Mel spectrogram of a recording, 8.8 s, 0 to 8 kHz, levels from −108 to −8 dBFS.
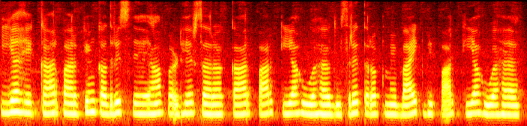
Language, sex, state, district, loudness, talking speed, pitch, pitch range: Hindi, female, Jharkhand, Garhwa, -16 LUFS, 170 wpm, 200 Hz, 190-210 Hz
